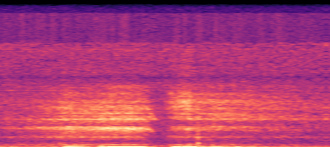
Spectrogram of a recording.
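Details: Sleeping pit bull snoring while fruit loops are stacked on his head: soft low snoring breaths with a brief snort-like rumble; faint room noise.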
